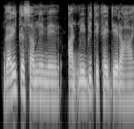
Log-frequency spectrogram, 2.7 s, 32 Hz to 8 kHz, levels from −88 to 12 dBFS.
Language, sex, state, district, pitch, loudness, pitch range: Hindi, male, Arunachal Pradesh, Longding, 120 Hz, -14 LUFS, 115-125 Hz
